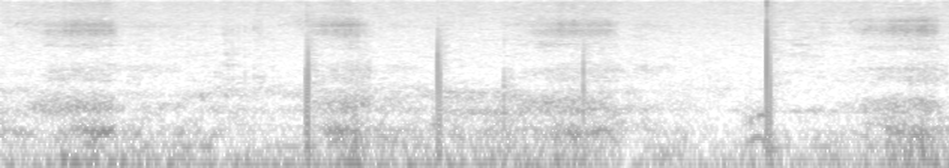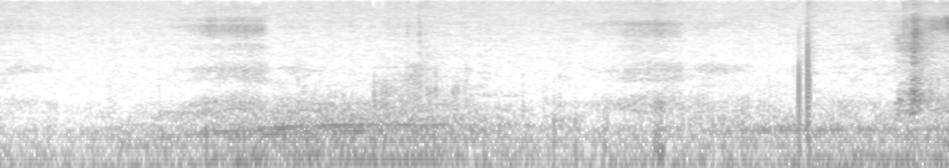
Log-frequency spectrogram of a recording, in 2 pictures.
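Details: Sleeping dog snoring: rhythmic raspy, low breaths repeat in a steady cycle, with occasional sharp clicks and a soft continuous background hiss.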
